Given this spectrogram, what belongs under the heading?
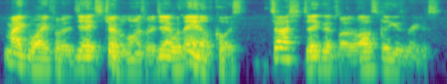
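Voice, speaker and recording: A man's voice: medium pitch, big pitch swings, a little slow. A man hosting a sports podcast, giving recap commentary with stats and emphatic delivery of names and numbers. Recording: roomy, echoing room sound.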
